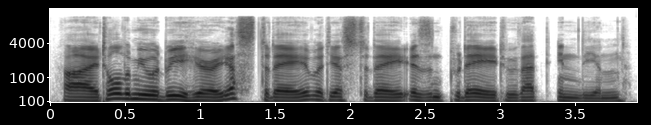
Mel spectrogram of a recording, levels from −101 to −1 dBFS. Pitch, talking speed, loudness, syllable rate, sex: 130 Hz, 245 wpm, -16 LUFS, 6.1 syllables/s, male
